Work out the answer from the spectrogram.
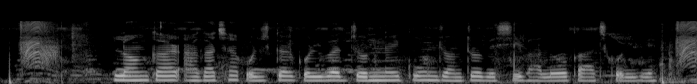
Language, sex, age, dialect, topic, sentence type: Bengali, female, 18-24, Rajbangshi, agriculture, question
